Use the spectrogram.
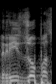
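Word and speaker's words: Rhizopus: इसको राइजोपस भी बोलते हैं। रिजोपस भी बोलते हैं।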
